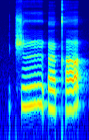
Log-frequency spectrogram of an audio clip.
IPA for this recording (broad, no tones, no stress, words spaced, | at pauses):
t͡ʃɨːʔœkʰʌ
